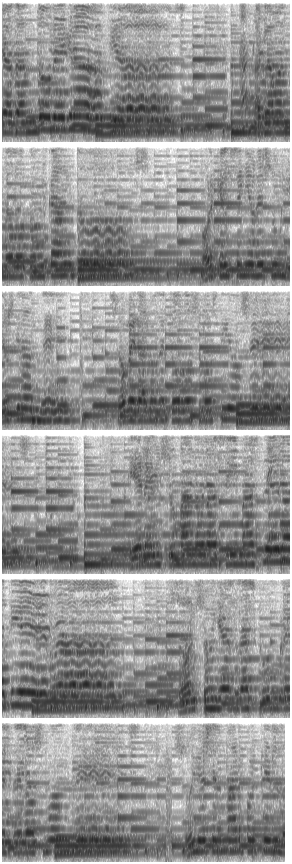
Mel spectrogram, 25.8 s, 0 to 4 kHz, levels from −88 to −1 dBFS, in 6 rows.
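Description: Sound dropped by the voice detector, 24.05 to 24.14 s: 90 ms of audio gives way to steady comfort noise, likely because the sender's detector mistook quiet sound for background.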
